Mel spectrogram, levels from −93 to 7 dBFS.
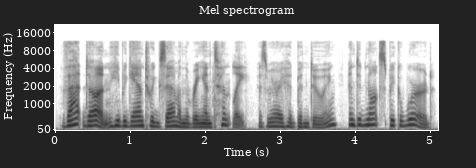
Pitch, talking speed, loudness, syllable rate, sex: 160 Hz, 235 wpm, -19 LUFS, 5.7 syllables/s, female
